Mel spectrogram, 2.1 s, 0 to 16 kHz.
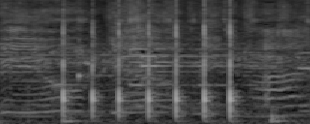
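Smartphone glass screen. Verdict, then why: Hollow. Seven quick taps on the OLED screen of a Google Pixel 8 Pro, with glass over the panel, each giving a short, dry knock centered in the low mids. The taps sound hollow, as if there were an empty space under the screen, like on the Pixel 7 Pro. Faint background music plays underneath.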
